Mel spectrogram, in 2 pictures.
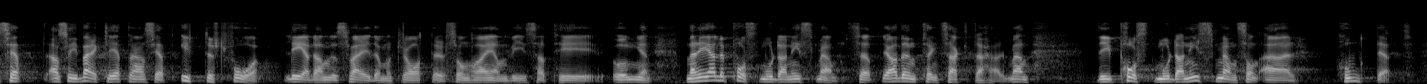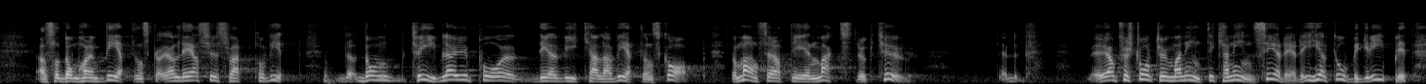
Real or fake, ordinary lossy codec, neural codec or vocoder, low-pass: fake; none; codec, 16 kHz, 6 kbps, DAC; 7.2 kHz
